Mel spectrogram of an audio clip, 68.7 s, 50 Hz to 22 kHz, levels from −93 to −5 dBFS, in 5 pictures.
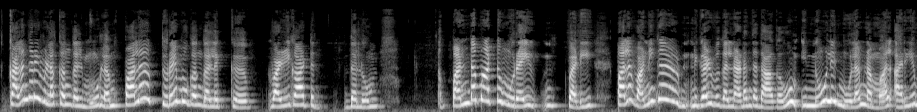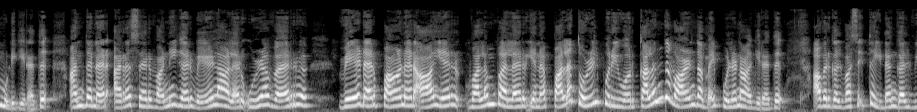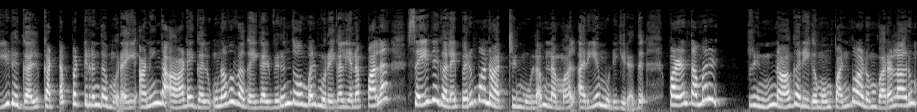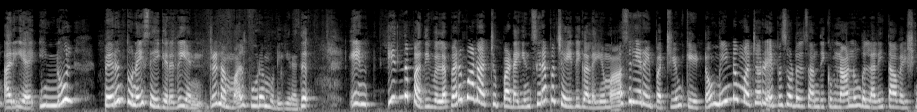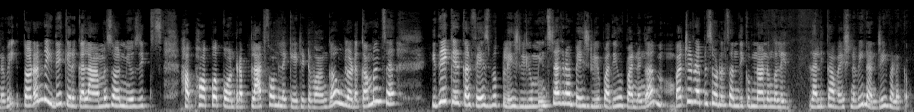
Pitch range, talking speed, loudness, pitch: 245-330 Hz, 95 wpm, -17 LUFS, 285 Hz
